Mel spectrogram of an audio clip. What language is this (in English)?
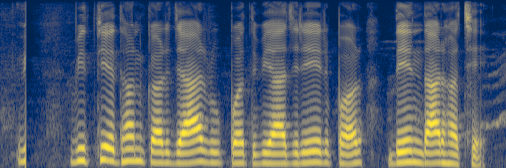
Magahi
